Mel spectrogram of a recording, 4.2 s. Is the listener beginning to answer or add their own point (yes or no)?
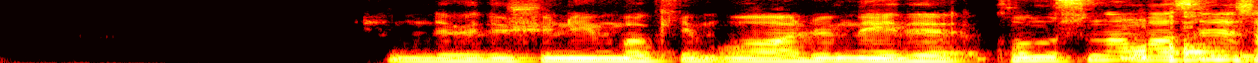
no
